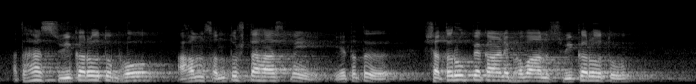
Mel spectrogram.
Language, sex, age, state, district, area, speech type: Sanskrit, male, 18-30, Kerala, Kasaragod, rural, spontaneous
